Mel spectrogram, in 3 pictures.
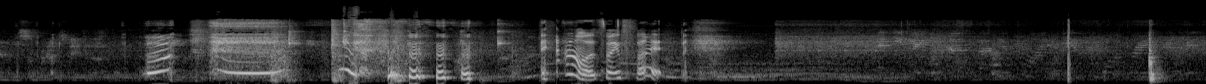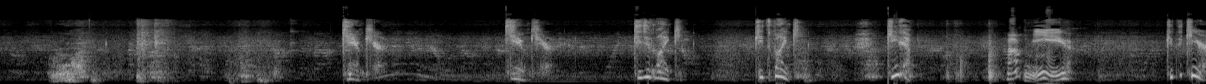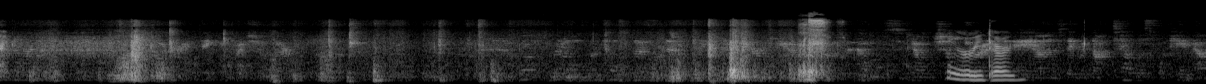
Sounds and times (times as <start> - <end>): Speech: 5.4 - 7.2, 8.6 - 24.7, 25.7 - 27.8, 28.9 - 36.1.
